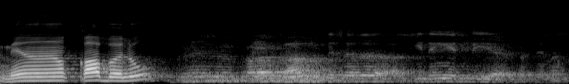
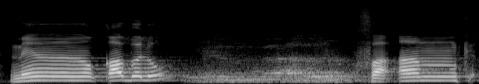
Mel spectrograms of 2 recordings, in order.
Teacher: نون کو ناک کے بانسے سے ادا کرنا ہے اور با کا قلقلہ کرنا ہے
